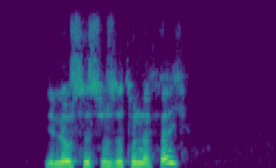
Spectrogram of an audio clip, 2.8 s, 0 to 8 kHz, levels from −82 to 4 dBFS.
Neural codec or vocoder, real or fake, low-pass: none; real; 7.2 kHz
